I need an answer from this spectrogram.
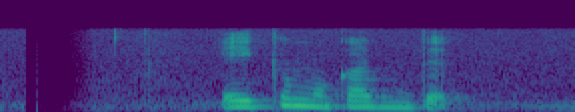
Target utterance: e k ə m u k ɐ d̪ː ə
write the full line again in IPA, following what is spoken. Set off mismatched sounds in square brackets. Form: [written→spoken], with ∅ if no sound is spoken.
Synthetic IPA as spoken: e k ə m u k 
